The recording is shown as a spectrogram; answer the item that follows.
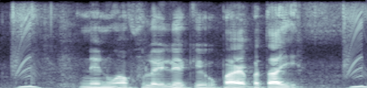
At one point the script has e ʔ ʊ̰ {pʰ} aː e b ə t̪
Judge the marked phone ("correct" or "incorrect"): incorrect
